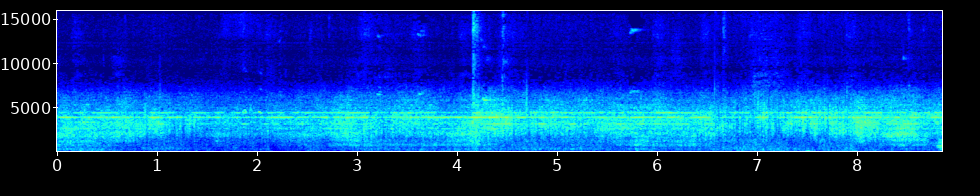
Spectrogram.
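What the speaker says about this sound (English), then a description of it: "A321neo taxiing on Sierra, so we'll depart shortly" An American Airlines A321neo jet taxies on a taxiway at San Juan International Airport, its engines giving a steady, even roar that stays constant throughout, with no voices.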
